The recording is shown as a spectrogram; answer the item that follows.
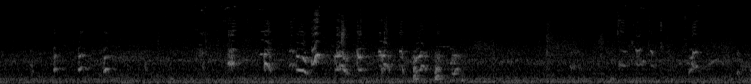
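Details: Litter of Kicsi x Yeltsin puppies, three weeks five days old, first day in the puppy kennel; a cluster of soft overlapping whines and squeaks swells in the middle, quieter before and after, with a steady background hiss.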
